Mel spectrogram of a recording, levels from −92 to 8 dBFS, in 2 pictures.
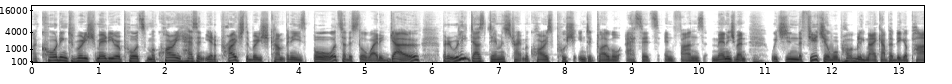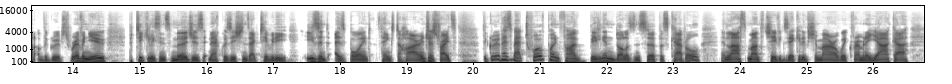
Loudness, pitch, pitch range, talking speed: -20 LUFS, 115 Hz, 100-140 Hz, 175 wpm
